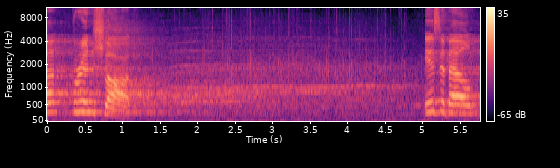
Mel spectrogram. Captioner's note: audience applauds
